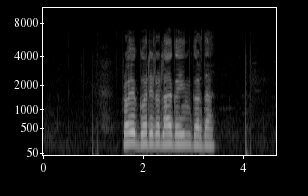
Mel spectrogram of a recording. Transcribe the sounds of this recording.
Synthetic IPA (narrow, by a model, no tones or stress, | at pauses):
prʌjoɡːʌɾeɾʌlãɡʌjnɡʌrd̪a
